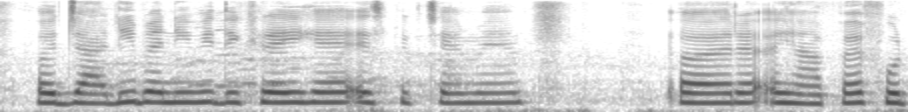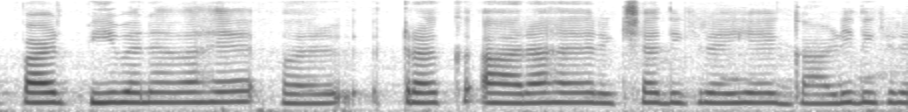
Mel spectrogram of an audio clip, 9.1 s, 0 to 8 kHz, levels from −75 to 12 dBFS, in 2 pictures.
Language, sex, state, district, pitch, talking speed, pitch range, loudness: Hindi, female, Andhra Pradesh, Visakhapatnam, 260 Hz, 190 wpm, 255-270 Hz, -22 LUFS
